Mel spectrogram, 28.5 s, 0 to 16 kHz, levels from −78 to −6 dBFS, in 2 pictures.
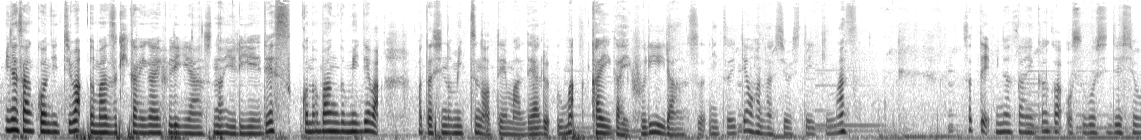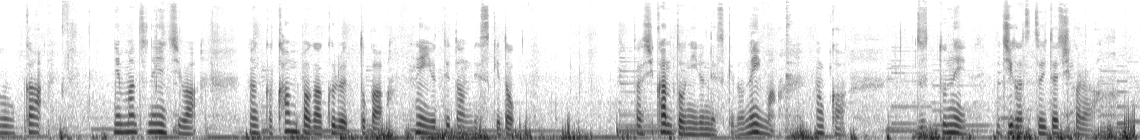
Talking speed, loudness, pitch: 270 characters per minute, -24 LUFS, 170 Hz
